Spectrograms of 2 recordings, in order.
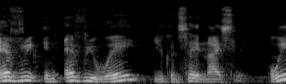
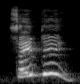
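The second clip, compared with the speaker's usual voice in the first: mock kids' outburst; 5 dB louder than usual. Kids copy father.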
